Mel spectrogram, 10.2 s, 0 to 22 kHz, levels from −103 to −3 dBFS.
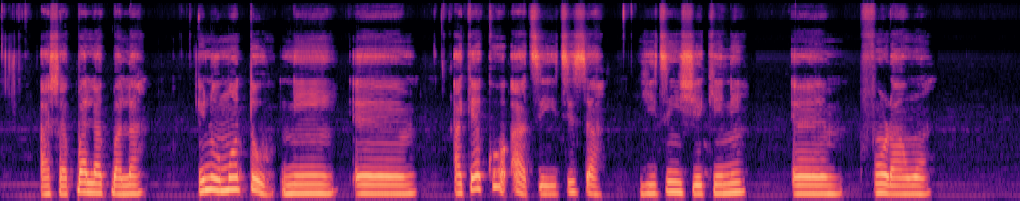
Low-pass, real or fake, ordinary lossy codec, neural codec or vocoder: none; real; none; none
